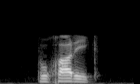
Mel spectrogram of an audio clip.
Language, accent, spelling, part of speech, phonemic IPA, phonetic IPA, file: Armenian, Eastern Armenian, բուխարիկ, noun, /buχɑˈɾik/, [buχɑɾík], Hy-բուխարիկ.ogg
- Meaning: 1. fireplace, hearth 2. chimney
